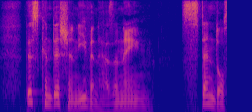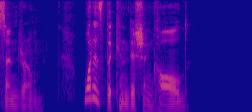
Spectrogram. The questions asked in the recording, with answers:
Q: What is the condition called?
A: The condition is called Stendhal syndrome.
